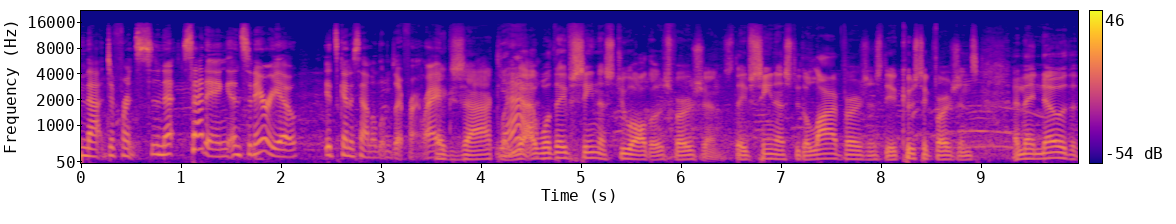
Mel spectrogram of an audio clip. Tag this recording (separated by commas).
Speech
